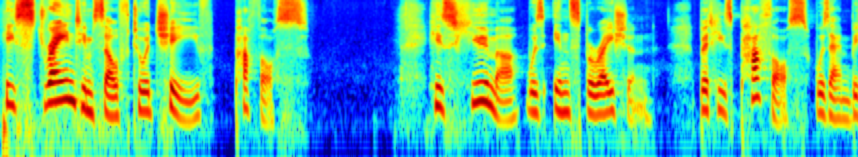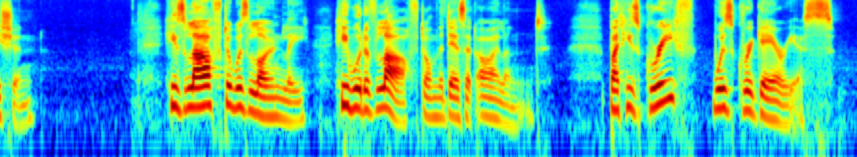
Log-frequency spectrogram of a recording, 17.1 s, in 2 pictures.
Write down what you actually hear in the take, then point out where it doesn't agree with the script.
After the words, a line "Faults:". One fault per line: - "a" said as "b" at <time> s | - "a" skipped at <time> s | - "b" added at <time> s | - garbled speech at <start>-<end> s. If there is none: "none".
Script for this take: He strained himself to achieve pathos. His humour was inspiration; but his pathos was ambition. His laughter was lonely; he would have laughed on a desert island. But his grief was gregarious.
He strained himself to achieve pathos. His humour was inspiration; but his pathos was ambition. His laughter was lonely; he would have laughed on the desert island. But his grief was gregarious.
Faults:
- "a" said as "the" at 12.9 s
